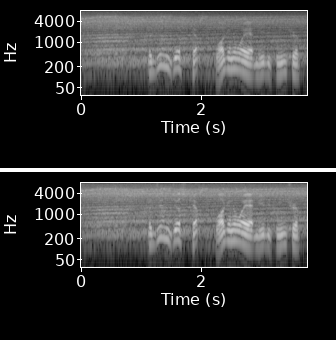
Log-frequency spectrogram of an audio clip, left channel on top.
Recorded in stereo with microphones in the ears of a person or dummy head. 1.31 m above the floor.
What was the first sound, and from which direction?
A drone, 10° right (ahead or behind).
